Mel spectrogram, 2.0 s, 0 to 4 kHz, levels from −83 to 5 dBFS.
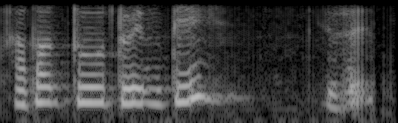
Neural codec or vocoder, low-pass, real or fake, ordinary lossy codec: vocoder, 22.05 kHz, 80 mel bands, Vocos; 3.6 kHz; fake; none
